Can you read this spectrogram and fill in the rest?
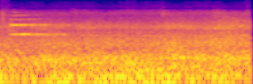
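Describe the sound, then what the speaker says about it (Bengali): A train departing Benapole for Dhaka rumbles steadily along with a dense low roar, a faint high squeal fading early, continuous and fairly loud with no voices. "ট্রেন ছেড়ে দিয়েছে ট্রেন চলে যাচ্ছে ঢাকার উদ্দেশ্যে"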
